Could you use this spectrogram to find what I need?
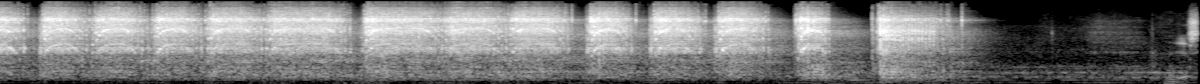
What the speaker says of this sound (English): I'll just hit these with the ratchet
